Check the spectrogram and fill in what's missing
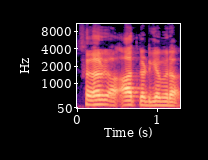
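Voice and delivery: low, halting mock whimper; mock tearful. Injured boy answers the ticket checker, mock tearful. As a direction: imitate a boy tearfully owning up. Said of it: "रोने लग गया लड़का".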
